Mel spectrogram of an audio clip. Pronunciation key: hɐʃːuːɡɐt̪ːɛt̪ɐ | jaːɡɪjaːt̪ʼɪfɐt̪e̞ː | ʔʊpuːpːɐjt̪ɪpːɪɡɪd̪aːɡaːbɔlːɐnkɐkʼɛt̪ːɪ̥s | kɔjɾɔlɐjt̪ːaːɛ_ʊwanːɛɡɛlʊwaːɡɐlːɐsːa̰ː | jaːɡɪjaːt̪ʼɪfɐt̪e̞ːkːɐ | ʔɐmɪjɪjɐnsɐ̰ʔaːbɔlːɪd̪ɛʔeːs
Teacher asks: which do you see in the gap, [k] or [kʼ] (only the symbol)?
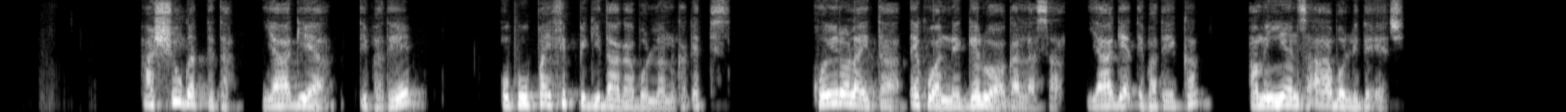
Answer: k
